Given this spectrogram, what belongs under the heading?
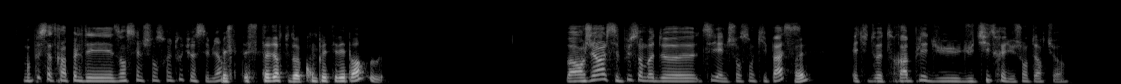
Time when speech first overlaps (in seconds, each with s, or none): none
